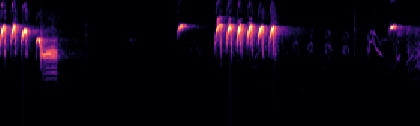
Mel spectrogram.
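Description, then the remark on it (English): Hungry pine siskins at a thistle feeder chatter in quick bursts of high, buzzy chirps and rapid trills, fairly loud, with short pauses between volleys over a faint steady background hum. “It's the chatter of hungry pine siskins at a thistle feeder.”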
